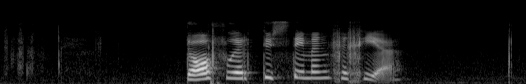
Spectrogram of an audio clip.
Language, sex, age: Afrikaans, female, 19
